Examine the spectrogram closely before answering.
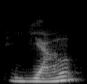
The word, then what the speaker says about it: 羊: chin and also the beard and it is pronounced Yang so we can see over the years these horns are changed into two dots so with three horizontal lines and a vertical line so it represents Yang the goat Yang and next we have this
